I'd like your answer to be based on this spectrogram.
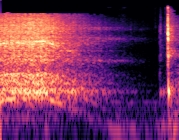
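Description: Blender and food processor combo motor whirring loudly as it chops, the steady drone slowly winding down, followed by a sharp click near the end.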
